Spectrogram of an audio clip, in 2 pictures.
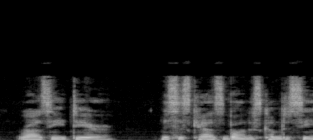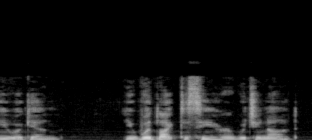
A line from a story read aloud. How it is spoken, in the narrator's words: he said to her very gently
